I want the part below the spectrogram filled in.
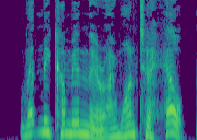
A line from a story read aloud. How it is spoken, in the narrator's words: Walling pleaded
